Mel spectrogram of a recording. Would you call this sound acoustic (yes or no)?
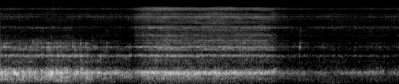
no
